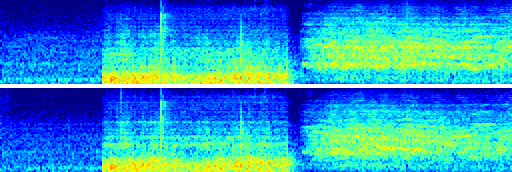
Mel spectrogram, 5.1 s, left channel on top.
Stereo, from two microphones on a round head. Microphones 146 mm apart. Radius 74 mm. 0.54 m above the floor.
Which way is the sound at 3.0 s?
45° left (ahead or behind).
